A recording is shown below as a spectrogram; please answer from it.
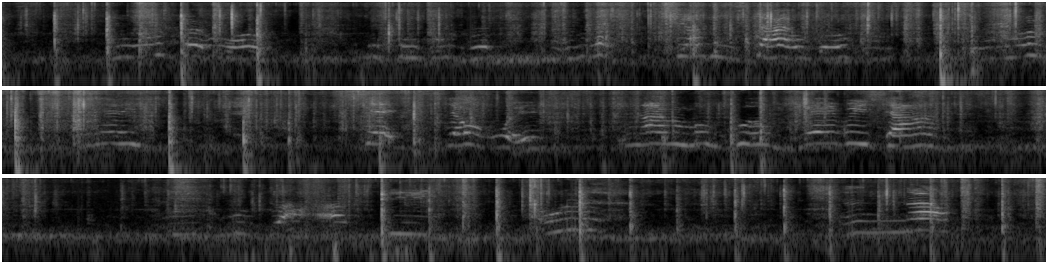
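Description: A toddler's voice babbling and calling out without clear words, with scattered sharp knocks.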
